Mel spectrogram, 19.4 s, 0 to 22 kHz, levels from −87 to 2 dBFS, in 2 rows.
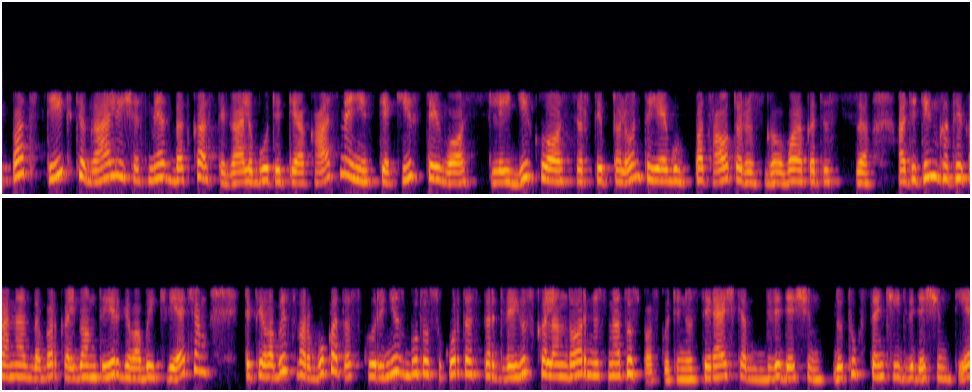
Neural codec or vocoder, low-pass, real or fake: none; 3.6 kHz; real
